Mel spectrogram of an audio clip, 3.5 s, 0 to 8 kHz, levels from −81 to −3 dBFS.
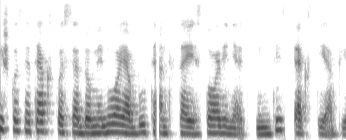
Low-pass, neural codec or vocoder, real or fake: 7.2 kHz; codec, 16 kHz in and 24 kHz out, 1 kbps, XY-Tokenizer; fake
